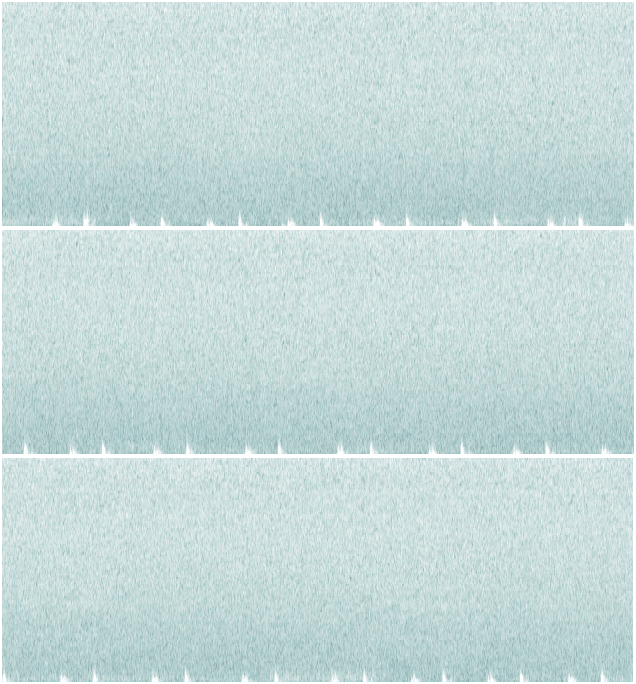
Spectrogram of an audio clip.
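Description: Steady, regular, soft thumping heartbeat with a faint hum in the background. Normal heart sounds.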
